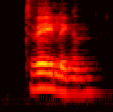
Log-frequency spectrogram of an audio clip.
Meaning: Gemini
- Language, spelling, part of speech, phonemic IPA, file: Dutch, Tweelingen, proper noun / noun, /ˈtwelɪŋə(n)/, Nl-Tweelingen.ogg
